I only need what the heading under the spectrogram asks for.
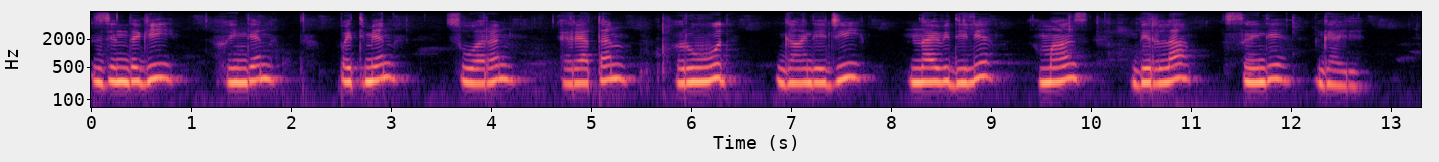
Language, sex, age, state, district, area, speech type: Kashmiri, female, 30-45, Jammu and Kashmir, Shopian, rural, read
